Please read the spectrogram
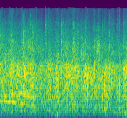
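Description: A crowd applauds steadily, a dense wash of many hands clapping at once, fairly loud and sustained throughout with no individual claps standing out.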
